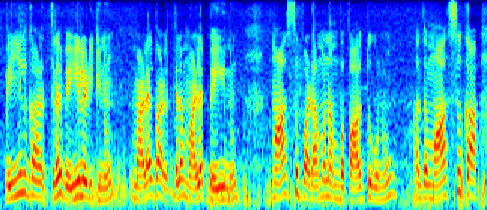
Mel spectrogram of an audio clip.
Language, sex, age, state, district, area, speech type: Tamil, female, 18-30, Tamil Nadu, Thanjavur, rural, spontaneous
